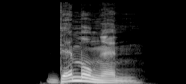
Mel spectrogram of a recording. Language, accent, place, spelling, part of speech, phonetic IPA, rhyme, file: German, Germany, Berlin, Dämmungen, noun, [ˈdɛmʊŋən], -ɛmʊŋən, De-Dämmungen.ogg
- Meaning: plural of Dämmung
